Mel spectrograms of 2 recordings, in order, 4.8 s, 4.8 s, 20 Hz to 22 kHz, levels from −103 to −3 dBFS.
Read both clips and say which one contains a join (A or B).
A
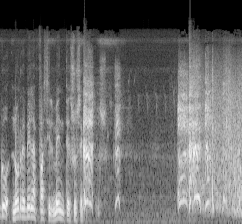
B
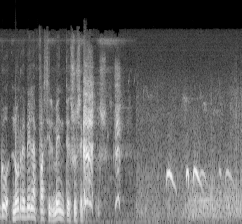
A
